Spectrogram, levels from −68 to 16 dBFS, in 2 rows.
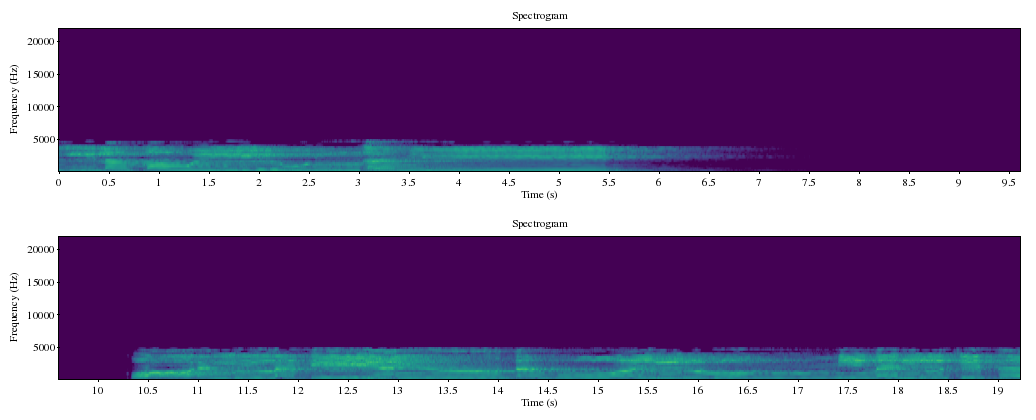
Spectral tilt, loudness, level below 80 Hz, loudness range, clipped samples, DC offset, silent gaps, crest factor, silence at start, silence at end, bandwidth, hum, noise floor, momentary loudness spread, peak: -2.5 dB/octave; -16 LUFS; -70 dBFS; 8 LU; under 0.1%; under 0.1%; none; 18 dB; 0 s; 0 s; 5 kHz; 60 Hz at -80 dBFS; -85 dBFS; 11 LU; -2 dBFS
